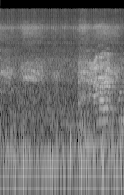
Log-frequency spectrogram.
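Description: A short, harsh animal call sounds during a pause in a man's lecturing, and his voice resumes near the end.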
